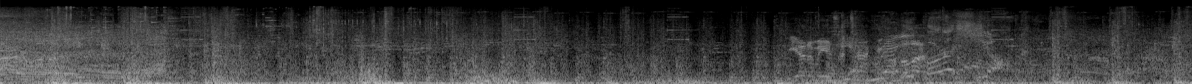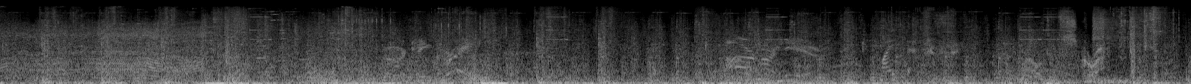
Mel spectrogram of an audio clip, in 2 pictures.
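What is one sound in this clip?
Guns fire rapidly in bursts with heavy booms.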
